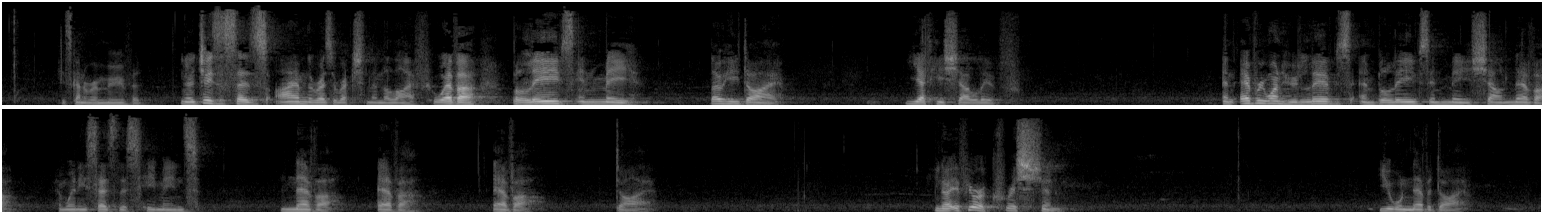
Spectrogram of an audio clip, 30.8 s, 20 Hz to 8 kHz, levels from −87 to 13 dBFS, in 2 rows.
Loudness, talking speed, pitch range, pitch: -32 LUFS, 115 wpm, 115-150 Hz, 130 Hz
